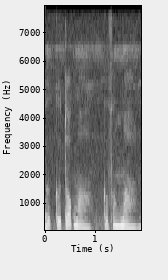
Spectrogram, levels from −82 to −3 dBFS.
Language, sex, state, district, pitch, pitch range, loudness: Wancho, female, Arunachal Pradesh, Longding, 195 Hz, 170-200 Hz, -16 LUFS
